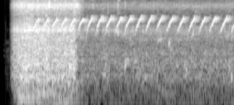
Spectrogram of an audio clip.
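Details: White-eye song used as bird therapy and tutoring material: a loud burst of broadband noise, then a fast run of high thin down-slurred notes at about four per second.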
